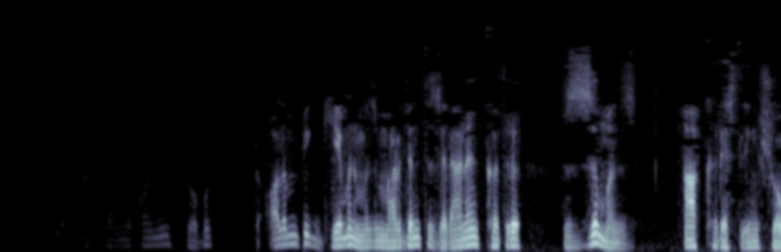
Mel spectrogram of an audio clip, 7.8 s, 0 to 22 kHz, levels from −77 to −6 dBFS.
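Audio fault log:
throughout, WMA compression: A transform codec, likely WMA at a low bitrate around 24 kbps, spreads quantisation noise over long blocks and drops weak spectral detail. The result is heavy ringing, washy smearing and hiss that swells and falls with the speech, with nothing above 15.5 kHz.
0.00–3.61 s, truncation distortion on a fade: A digital fade stage keeps too few bits and adds no dither, which fits a 12-bit word. Near the smallest steps, the waveform turns into coarse square steps. The quiet part of the fade sounds gritty, worst from 0.00 to 2.14 s.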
